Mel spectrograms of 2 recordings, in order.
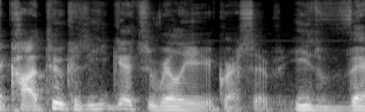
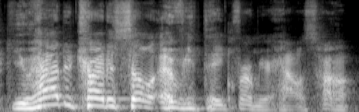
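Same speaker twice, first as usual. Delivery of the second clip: higher and louder, teasing; sarcastic mock question; 5 semitones higher, 6 dB louder than usual. Telling police about the father, sarcastic raised jab.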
